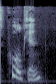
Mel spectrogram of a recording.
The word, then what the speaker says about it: Polkehn: Polk. Wait a minute, I learned how to pronounce his name, Poulkin. It's spelled P-O-L-K-E-H-N, but it's Poulkin.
